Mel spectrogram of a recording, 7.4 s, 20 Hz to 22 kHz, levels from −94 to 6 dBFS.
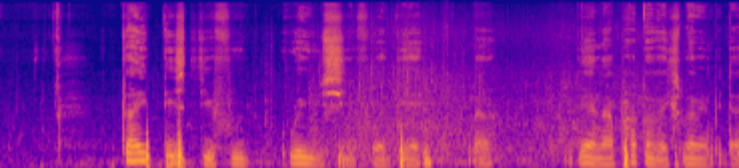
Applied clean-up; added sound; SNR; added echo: none; Waves, surf; 19 dB; none.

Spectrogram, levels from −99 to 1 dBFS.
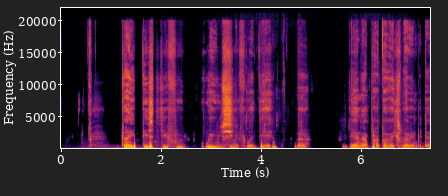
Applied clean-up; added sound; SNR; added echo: neural mask model Resemble Enhance denoiser.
